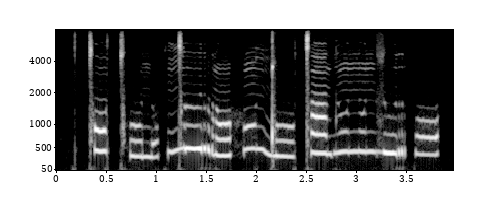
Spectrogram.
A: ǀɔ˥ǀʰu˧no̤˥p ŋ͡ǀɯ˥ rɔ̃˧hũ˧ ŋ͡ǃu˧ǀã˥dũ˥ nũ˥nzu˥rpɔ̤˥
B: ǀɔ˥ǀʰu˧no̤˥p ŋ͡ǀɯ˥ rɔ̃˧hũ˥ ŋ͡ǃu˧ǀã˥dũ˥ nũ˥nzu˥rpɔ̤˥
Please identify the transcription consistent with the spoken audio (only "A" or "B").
B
